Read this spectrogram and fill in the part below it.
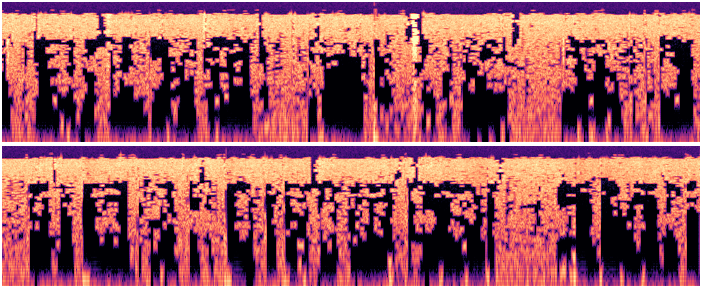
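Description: A middle-aged man speaks calmly and steadily into a close microphone.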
